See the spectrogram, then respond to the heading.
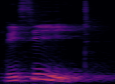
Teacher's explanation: Here the sound p is silent.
